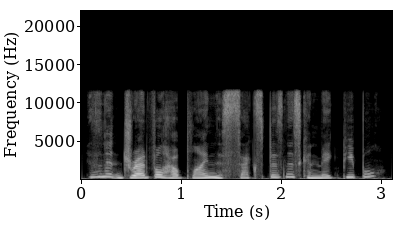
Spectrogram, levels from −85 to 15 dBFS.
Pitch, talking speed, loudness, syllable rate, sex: 265 Hz, 210 wpm, -19 LUFS, 5.2 syllables/s, female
